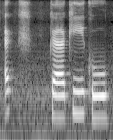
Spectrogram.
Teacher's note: we are raising the back part of the tongue, the aqsal lisan is raising and touching the junction of the hard palate and the soft palate, but it is istifal. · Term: kaf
